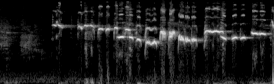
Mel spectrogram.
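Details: Lure recording of a mangrove whistler: a loud, rapid sequence of sharp whistled and chirping notes, rising and falling, delivered in quick pulses for about two seconds with no other clear sounds.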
